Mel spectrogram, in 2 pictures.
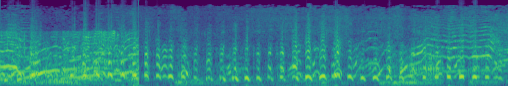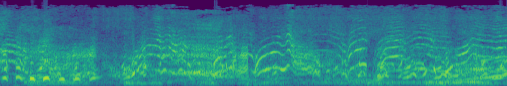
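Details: Hyenas calling together: a fast run of pulsed, staccato giggling notes for the first few seconds, followed by overlapping rising and falling whooping calls from several animals, with a steady background hum.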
